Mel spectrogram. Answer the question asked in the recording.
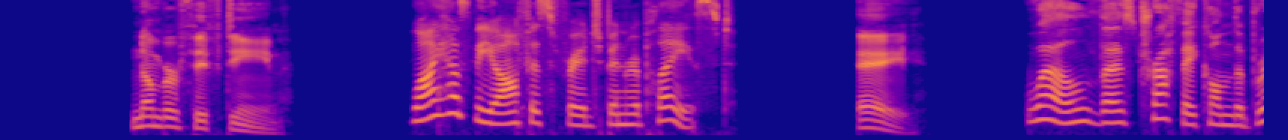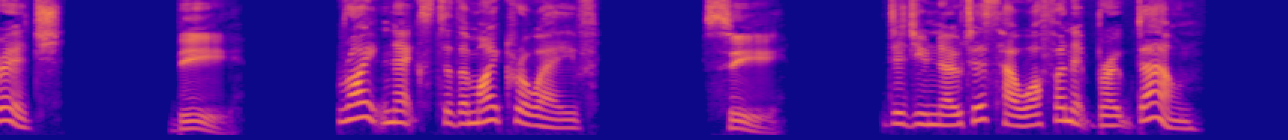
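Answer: C: Did you notice how often it broke down?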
